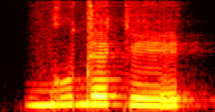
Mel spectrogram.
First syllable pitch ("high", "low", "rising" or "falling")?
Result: rising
